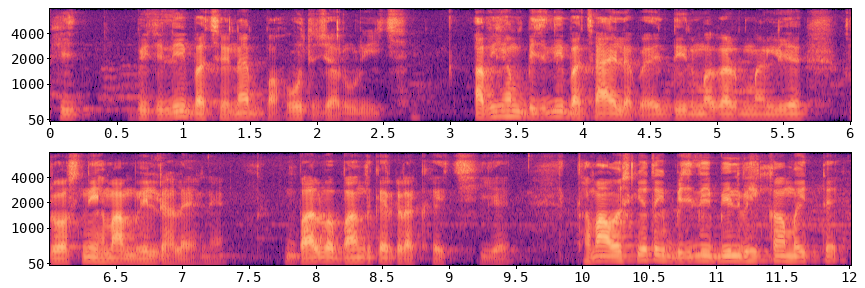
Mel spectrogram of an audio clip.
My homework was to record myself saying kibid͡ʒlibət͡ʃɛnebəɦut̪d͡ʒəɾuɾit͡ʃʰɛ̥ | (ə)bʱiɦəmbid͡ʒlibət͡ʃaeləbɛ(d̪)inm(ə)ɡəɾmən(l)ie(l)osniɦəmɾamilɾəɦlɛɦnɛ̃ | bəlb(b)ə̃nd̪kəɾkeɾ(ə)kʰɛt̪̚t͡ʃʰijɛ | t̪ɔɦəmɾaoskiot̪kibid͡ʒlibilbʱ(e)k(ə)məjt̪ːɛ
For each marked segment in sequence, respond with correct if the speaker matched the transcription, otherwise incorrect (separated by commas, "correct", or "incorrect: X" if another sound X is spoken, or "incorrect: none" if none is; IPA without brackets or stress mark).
correct, correct, correct, correct, incorrect: ɾ, correct, correct, incorrect: i, correct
